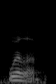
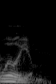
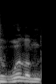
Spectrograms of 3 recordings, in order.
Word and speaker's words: Willem: Willem, not William. Willem. – Willem. There Willem. Is only one L. – Yeah. Willem Dafoe. – I, really? – Not William.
